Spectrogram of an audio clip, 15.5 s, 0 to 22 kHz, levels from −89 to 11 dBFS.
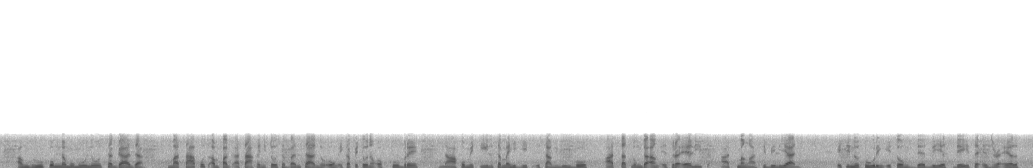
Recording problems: high frequencies cut off; severe; nothing above 4 kHz
hiss; noticeable; throughout; 15 dB below the speech

